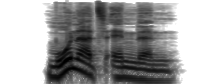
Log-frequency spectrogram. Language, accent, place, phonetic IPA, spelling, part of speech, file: German, Germany, Berlin, [ˈmoːnat͡sˌʔɛndn̩], Monatsenden, noun, De-Monatsenden.ogg
- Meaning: plural of Monatsende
